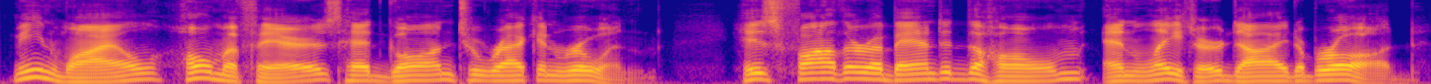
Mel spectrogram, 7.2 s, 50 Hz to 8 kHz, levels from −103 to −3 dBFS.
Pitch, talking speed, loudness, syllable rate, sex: 140 Hz, 150 wpm, -18 LUFS, 4.1 syllables/s, male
